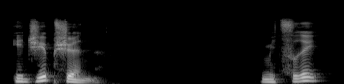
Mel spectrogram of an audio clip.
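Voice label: "Egyptian" English, "מצרי" Hebrew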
